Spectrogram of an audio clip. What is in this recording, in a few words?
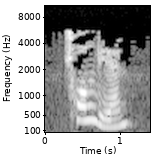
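"窗帘", Mandarin Chinese; chinese-flashcards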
